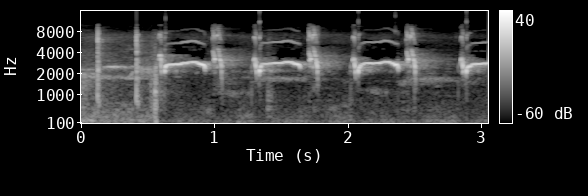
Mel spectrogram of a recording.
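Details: White-rumped shama singing to provoke other shamas into replying: a few sharp clicks, then a steady series of bright, slightly rising whistles, each introduced by a crisp tick and repeated about every 0.7 seconds.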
